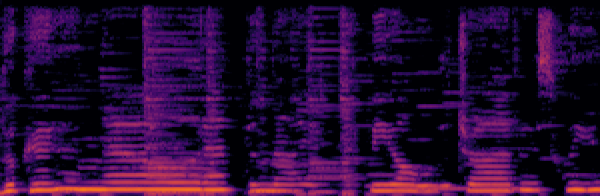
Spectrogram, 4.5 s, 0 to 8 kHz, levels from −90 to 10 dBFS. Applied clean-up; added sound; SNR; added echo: classical method Wiener filter.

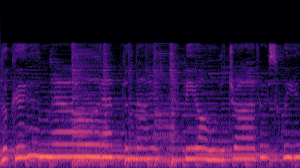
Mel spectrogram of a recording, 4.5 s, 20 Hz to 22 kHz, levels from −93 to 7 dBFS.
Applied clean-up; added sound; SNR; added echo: none; Guitar; 16 dB; none.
